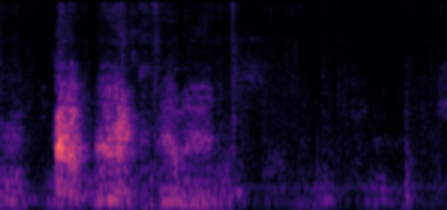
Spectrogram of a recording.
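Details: Brittany puppies, five weeks old, crated in a training kennel: three loud, rough yelping bursts over the first three seconds, then near quiet with only faint rustling.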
